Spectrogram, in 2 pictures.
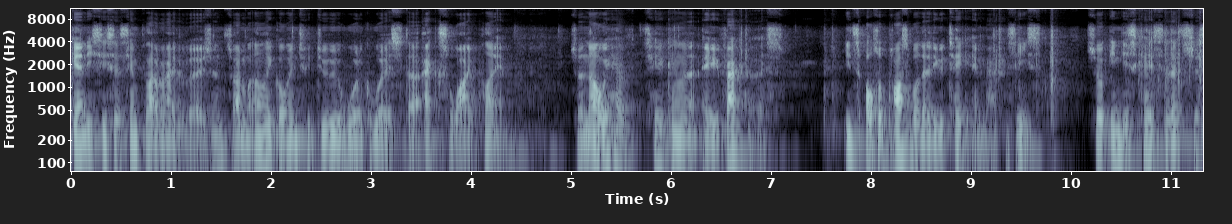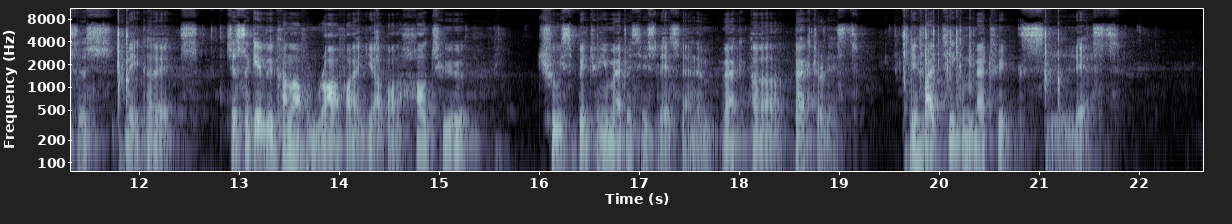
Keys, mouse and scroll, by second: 1.8 click, 4.9-6.9 drag, 6.9-9.6 middle drag, 9.6 ctrl+a, 13.1-14.0 middle drag, 14.0 click, 18.8-22.6 drag.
